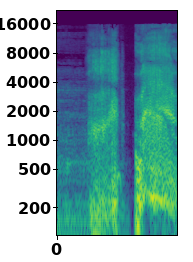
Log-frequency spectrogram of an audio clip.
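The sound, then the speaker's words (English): A man imitates the growl of a desert lynx with two harsh, raspy bursts, loud, separated by a brief silence. The second burst is hissy and snarling. “Turn up the audio, and I'd like to see if you can match its growl.”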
